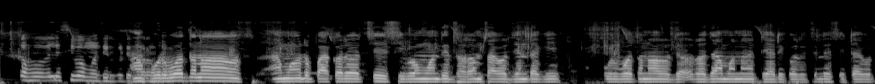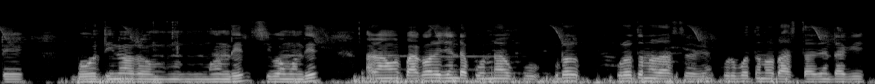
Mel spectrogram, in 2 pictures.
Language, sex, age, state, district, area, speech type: Odia, male, 30-45, Odisha, Nuapada, rural, spontaneous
